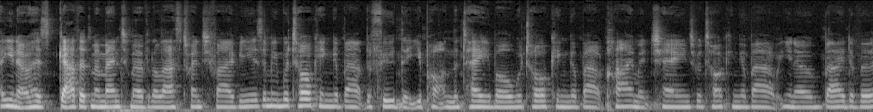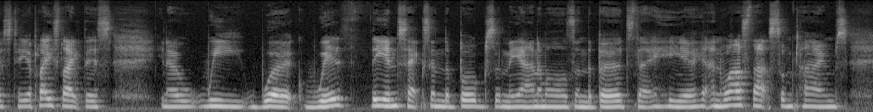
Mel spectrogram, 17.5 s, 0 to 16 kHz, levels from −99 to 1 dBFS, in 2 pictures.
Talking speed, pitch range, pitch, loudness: 210 wpm, 180-195 Hz, 185 Hz, -31 LUFS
